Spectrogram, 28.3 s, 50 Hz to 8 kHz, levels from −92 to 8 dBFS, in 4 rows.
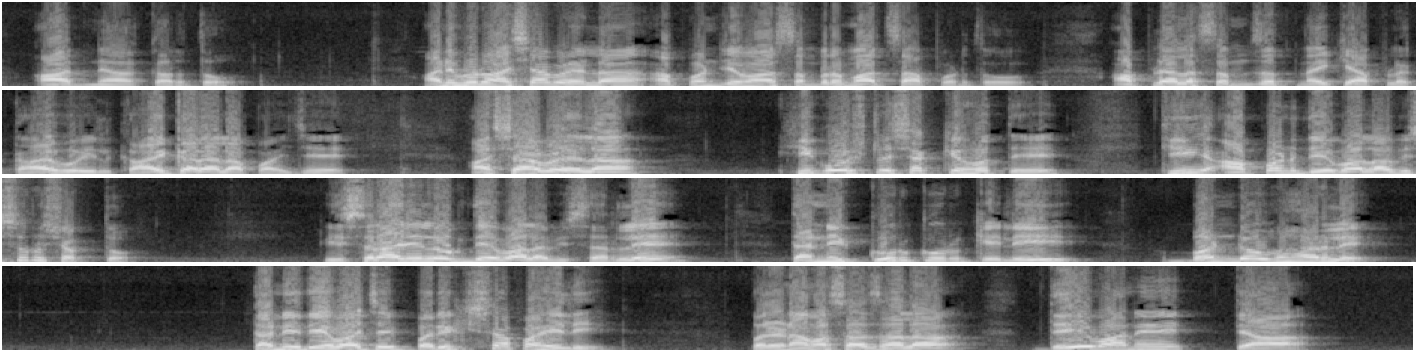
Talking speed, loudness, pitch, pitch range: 105 wpm, -9 LUFS, 175 Hz, 145-200 Hz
